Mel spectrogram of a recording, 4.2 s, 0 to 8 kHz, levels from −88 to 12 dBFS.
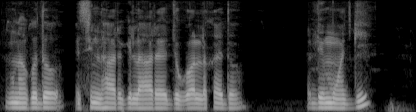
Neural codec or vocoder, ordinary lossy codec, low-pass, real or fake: none; none; none; real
